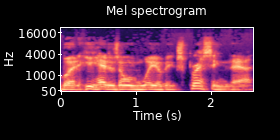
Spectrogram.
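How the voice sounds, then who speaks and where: Somewhat breathy and dark, mellow in tone, the voice moves at a fairly slow pace over a quiet background. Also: man. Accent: Alabama. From US South, South Alabama. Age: 80s+. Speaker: minister. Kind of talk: interview, life story. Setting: video call.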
